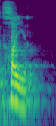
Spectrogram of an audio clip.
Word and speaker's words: خير: المفتوحة في النطق هناك فرق في النطق بارك الله فيكم خير لك خير الراء ماذا؟ الراء مفخمة خير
